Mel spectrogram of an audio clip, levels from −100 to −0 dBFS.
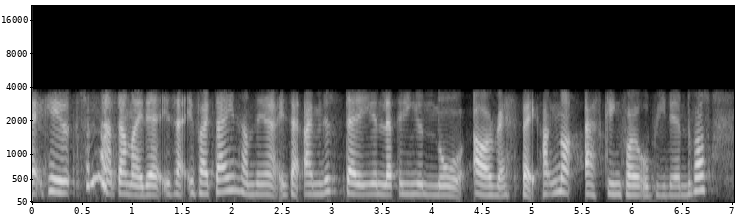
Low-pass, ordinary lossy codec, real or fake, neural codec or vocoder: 3.6 kHz; none; fake; codec, 16 kHz in and 24 kHz out, 0.9 kbps, LongCat-Audio-Codec, fine tuned four codebook decoder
